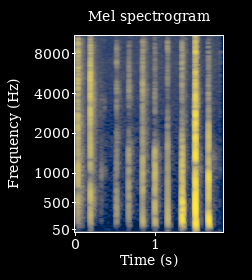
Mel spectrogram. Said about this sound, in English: I'm clapping for you.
